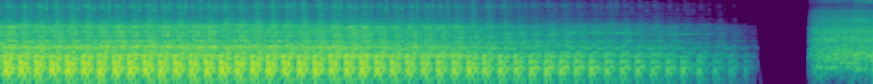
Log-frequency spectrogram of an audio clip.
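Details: Royal Enfield single-cylinder engine: even rapid ticking, roughly three beats a second, over the thump, fading as the engine winds down to a stop; tappet noise suspected, not confirmed.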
